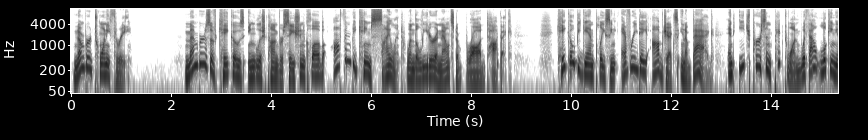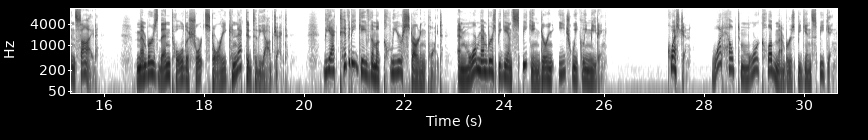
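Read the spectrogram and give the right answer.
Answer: Picking an everyday object from a bag and telling a short story connected to it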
